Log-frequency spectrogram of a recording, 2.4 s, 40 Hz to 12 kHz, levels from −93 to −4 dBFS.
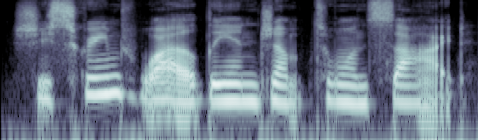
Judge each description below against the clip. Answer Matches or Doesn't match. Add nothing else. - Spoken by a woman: Matches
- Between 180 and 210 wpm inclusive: Matches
